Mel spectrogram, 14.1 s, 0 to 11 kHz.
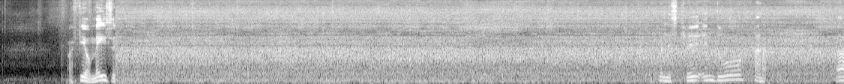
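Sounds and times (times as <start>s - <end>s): strong wind against tent: 1.9s - 14.0s.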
